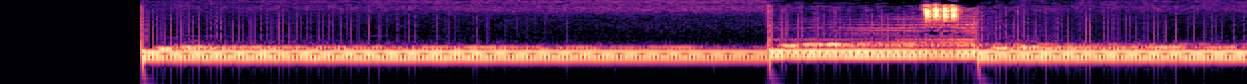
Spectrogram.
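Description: Silence, then under a second in a loud, steady electronic chord of held tones starts abruptly, shifting to another chord near the middle and back again a second later: the opening of the next funk track.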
